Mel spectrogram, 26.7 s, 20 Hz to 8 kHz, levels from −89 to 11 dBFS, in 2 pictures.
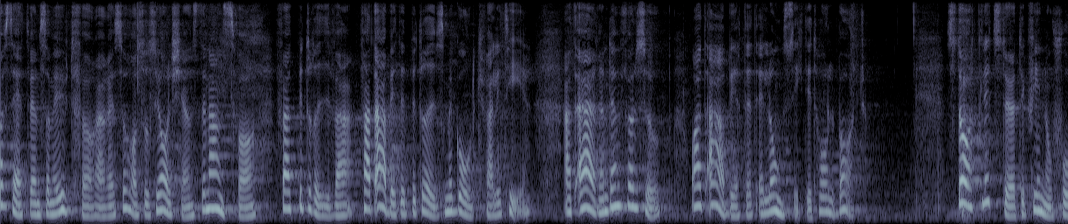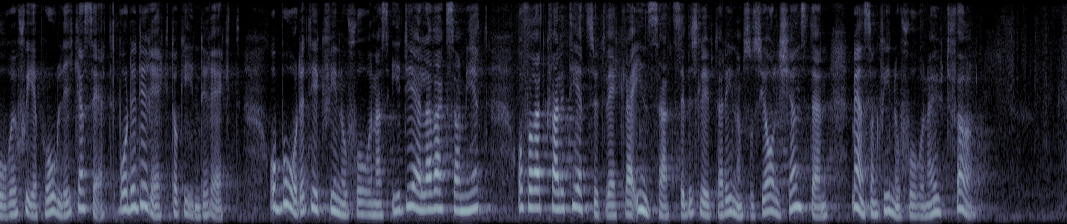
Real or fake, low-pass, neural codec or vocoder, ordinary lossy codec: real; none; none; none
